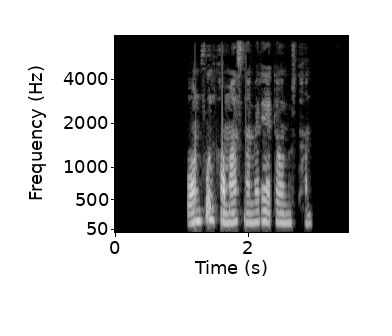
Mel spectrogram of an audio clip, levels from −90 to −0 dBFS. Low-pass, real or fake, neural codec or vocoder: 7.2 kHz; real; none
